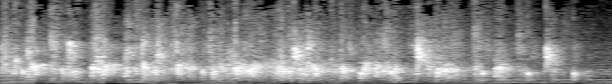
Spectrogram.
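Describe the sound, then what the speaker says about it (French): A church congregation at a Bible study applauds, a dense, sustained clapping from a large crowd that holds steady and loud throughout. "Acclame la puissance de la parole."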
